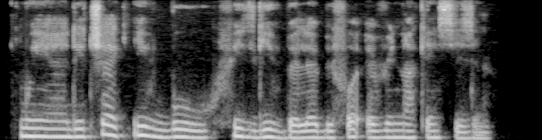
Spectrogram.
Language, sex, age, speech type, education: Nigerian Pidgin, female, 15-29, spontaneous, secondary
